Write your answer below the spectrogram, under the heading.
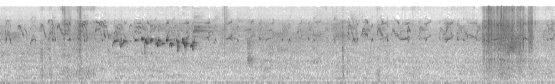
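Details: Six-day-old long-tailed shrike chicks begging while being hand-fed: a fast, thin, high-pitched twittering chatter, loudest between two and four seconds, then fainter scattered squeaks and a brief rustling burst near the end.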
